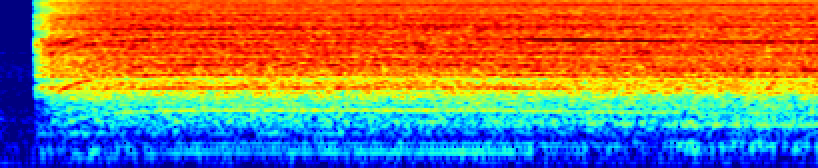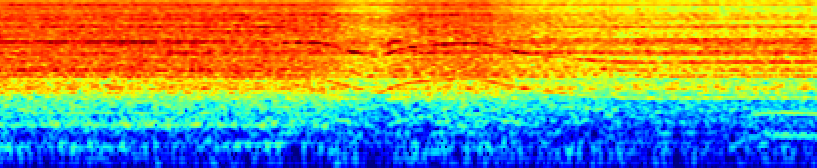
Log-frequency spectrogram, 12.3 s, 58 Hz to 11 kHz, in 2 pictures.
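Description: Portable bandsaw motor running while its blade cuts through a round billet of 6061 aluminum. A steady whine with several held tones starts just after the beginning, and its pitch dips and recovers about nine seconds in.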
